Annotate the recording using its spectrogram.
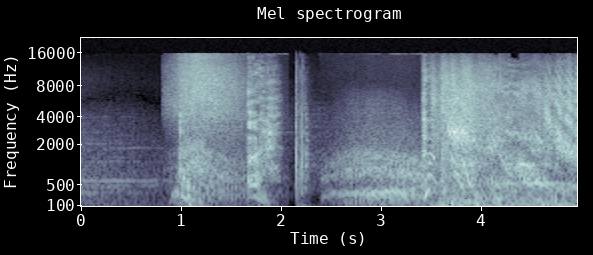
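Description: A hoverboard whooshes and hums as it takes off.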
